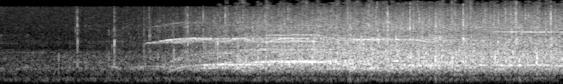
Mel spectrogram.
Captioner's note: audience applauds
